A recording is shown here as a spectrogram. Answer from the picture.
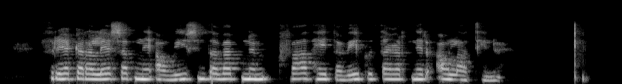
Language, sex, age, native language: Icelandic, female, 20-29, Icelandic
